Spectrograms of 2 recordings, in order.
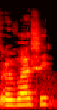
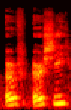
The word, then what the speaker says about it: Urvashi: It looks like Urvashi, but she said her name wasn't pronounced Urvashi. It's Urshi or Urshi.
